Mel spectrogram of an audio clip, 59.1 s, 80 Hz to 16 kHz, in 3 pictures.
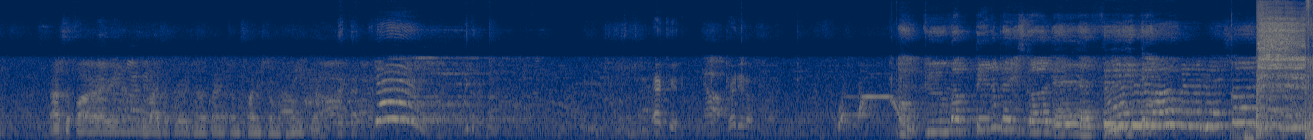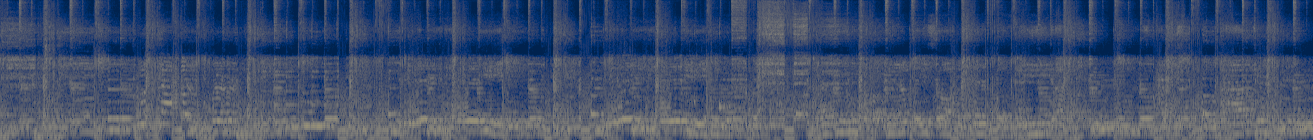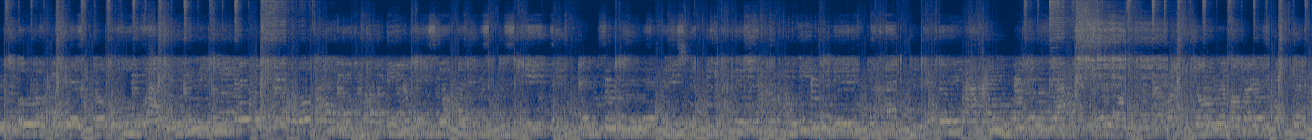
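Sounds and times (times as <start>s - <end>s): reggae band playing: 12.6s - 13.9s, 18.8s - 59.0s
person singing: 13.4s - 59.0s
drums and bass beat: 18.8s - 45.0s, 45.6s - 59.0s.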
